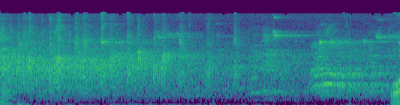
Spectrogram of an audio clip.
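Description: Indoor basketball arena during a stoppage in play: steady crowd murmur echoing in the hall, with a few faint knocks of a basketball bouncing on the hardwood. A raised voice comes in near the end.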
